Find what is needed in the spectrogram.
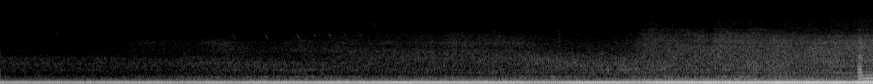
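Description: A steady low mechanical hum from a motor or machine, growing gradually louder.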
